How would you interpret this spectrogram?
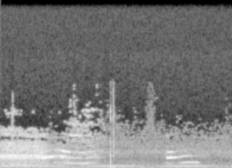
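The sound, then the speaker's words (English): A cat meows a few times in drawn-out, wavering cries, quiet against a steady low background hum, with one brief knock in between. “Can you hear my cat?”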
